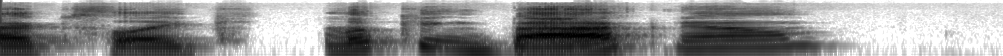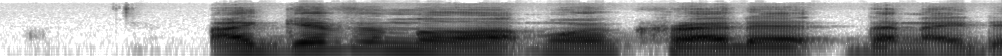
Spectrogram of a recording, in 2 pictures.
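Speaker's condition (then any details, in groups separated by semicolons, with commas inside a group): No condition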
